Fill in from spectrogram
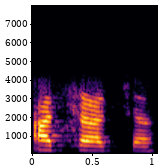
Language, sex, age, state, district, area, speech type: Bengali, female, 45-60, West Bengal, Bankura, urban, conversation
